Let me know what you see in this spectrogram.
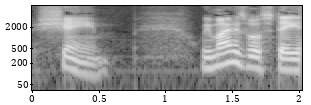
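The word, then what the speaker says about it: שם: which is the very hebrew word for name which is shem pronounced shame we might as well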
